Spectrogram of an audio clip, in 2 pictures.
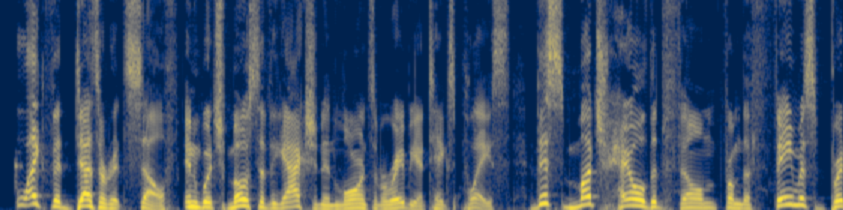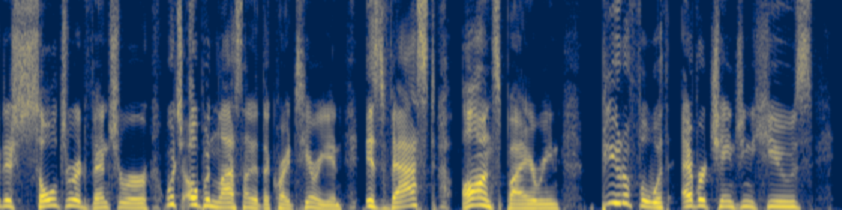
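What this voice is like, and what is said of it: Silly put-on reading voice. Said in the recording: “I'll read it in the stupid voice that I do”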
